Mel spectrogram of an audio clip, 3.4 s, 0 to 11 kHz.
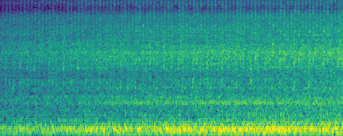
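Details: Hyundai i20 petrol engine idling unevenly with an irregularly stumbling thrum and jerking, with the malfunction light on. Scanner codes: P0300 random multiple cylinder misfire and cylinder 3 misfire.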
